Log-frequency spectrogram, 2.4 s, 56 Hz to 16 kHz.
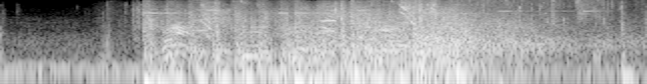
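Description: Rapid gunfire from a .45 pistol in the crime game L.A. Noire, a loud, dense burst of shots layered over a busy shootout that holds steady for about two seconds before easing off.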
